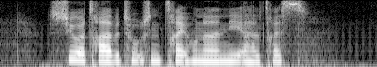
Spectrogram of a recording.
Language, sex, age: Danish, female, 22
